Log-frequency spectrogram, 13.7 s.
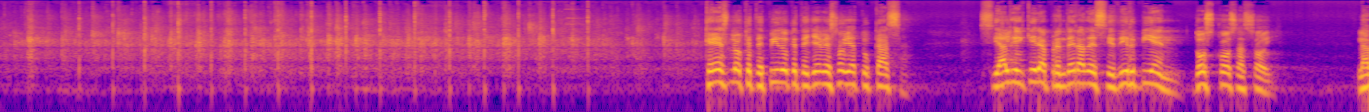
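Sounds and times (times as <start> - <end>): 
audience applause: 0.0 - 8.0
speech: 7.1 - 9.2, 9.9 - 12.9.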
